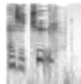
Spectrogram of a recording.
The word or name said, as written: acetyl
